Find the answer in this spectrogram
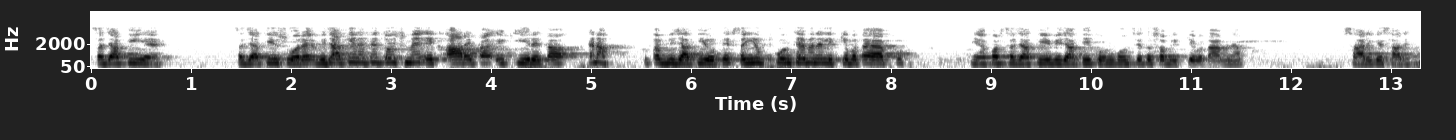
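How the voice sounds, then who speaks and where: A man's voice: sits high, level tone, a little fast, recorded from a distance. A man teaching an exam-preparation lesson who explains patiently, repeats points and keeps asking the students rhetorical questions. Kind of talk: exam paper walkthrough lesson. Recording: dull sound, voice from off the mic.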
